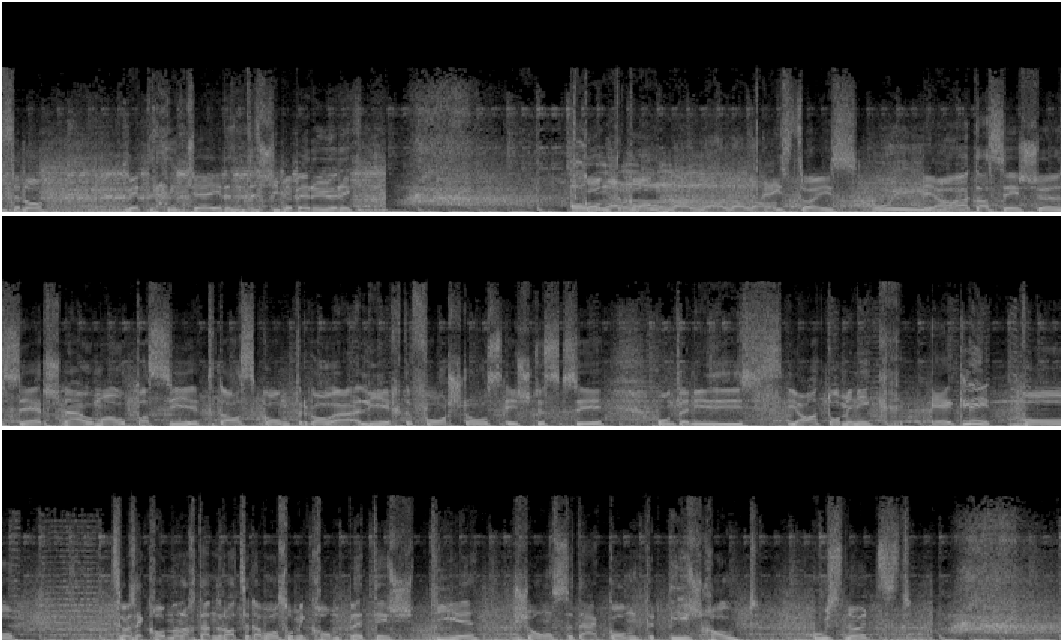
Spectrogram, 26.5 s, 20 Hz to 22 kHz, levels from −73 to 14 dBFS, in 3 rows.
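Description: At 1.26 to 1.34 s, 2.36 to 2.38 s, 10.59 to 10.63 s and 19.74 s, a corrupt frame is decoded. Damaged compressed data puts energy at wrong frequencies, giving brief chirps, squeaks, blips or bursts of noise. The first two are loud, the last two quieter.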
